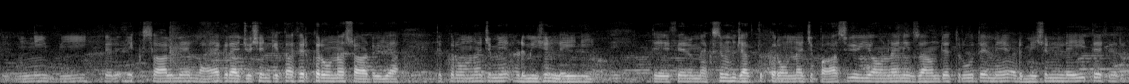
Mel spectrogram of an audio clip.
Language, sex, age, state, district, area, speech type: Dogri, male, 18-30, Jammu and Kashmir, Udhampur, rural, spontaneous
